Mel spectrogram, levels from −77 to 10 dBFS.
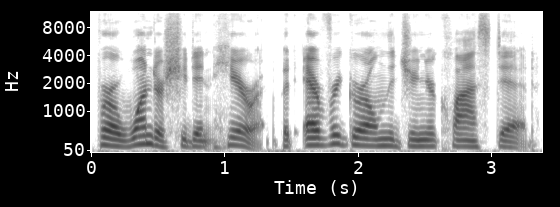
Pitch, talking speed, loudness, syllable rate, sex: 155 Hz, 265 wpm, -19 LUFS, 6.1 syllables/s, female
